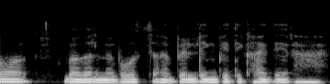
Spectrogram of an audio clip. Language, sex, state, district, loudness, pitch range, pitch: Hindi, male, Jharkhand, Palamu, -15 LUFS, 105-115 Hz, 110 Hz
